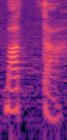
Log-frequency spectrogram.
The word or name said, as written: majda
